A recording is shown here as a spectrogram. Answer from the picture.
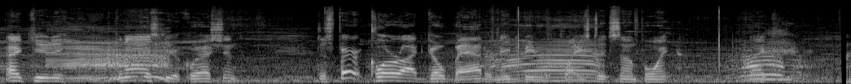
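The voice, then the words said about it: Southern US accent. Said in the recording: “his southern accent”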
